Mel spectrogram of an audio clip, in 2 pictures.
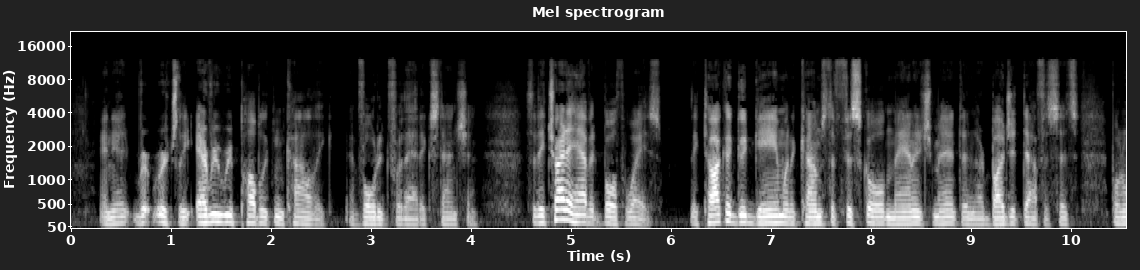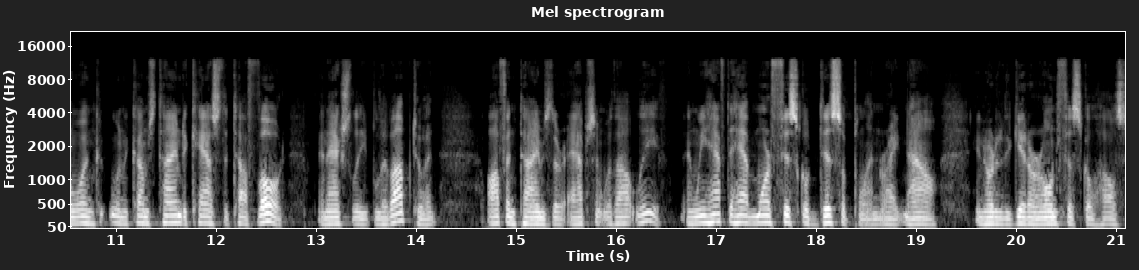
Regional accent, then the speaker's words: Wisconsin, United States; And as a lifetime resident of this state, my home state, I am concerned about the future direction that has occurred.

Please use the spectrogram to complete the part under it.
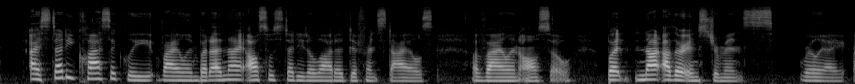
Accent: Duluth, Minnesota, United States; now in Madison, United States; I joke that I had to move south to Madison, you know, get away from the winter.

